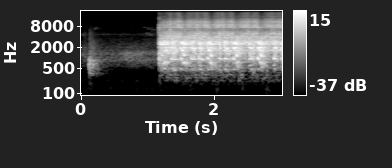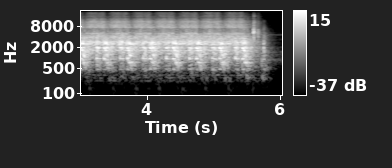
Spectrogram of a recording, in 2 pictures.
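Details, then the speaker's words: 1987 Yamaha Moto4 ATV, unrun for unknown time, compression test with gauge: even starter cranking, about three pulses a second, single cylinder reading a little above 90, about 93, considered good. "all right looks like we're a little bit above 90 which is good I mean it's for hasn't ran in no telling how long"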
